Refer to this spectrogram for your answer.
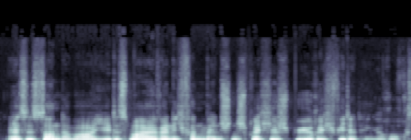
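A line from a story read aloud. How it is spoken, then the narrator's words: Plain. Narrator (German): sagte er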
